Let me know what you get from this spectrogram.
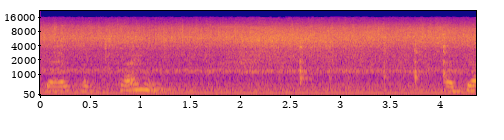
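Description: Pork chops sizzling as they fry in a pan: a steady hiss, with a few faint clicks in the second half.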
